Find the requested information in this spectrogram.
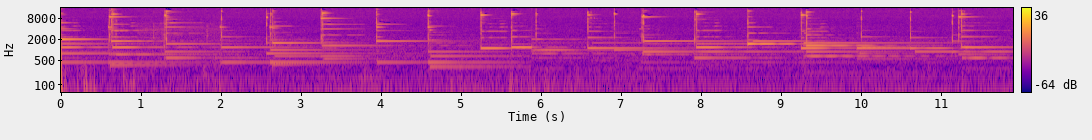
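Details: Bright glockenspiel or chime-like mallet notes ring out in a steady melody, with no animal sound present.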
